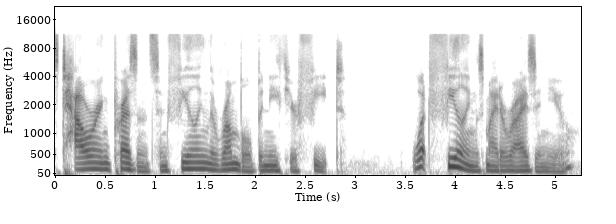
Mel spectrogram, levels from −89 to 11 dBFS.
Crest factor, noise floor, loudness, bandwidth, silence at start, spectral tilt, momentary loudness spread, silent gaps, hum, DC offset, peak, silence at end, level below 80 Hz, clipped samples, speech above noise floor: 18 dB; -68 dBFS; -27 LUFS; 11.5 kHz; 0 s; -6 dB/octave; 13 LU; none; none; under 0.1%; -10 dBFS; 0.1 s; -52 dBFS; under 0.1%; 41 dB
